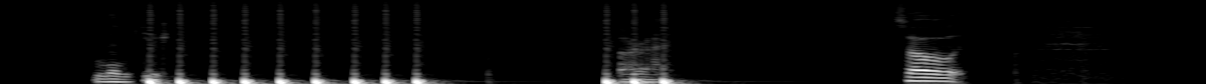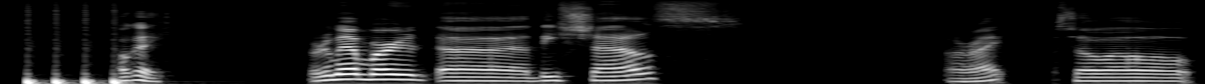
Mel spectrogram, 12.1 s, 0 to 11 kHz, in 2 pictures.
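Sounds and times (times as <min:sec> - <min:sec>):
fast kick drum hits: 0:00.7 - 0:02.4, 0:03.0 - 0:03.6, 0:06.2 - 0:06.9.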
